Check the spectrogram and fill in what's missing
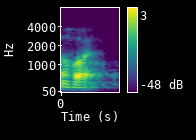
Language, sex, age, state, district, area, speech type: Manipuri, male, 60+, Manipur, Thoubal, rural, conversation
